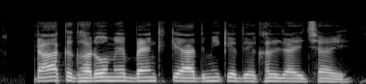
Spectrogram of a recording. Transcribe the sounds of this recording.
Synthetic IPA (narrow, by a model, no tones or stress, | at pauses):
ɖaːkɡʱəɾõmebɛ̃ːŋkːeaːd̪miked̪eːkʰəld͡ʒaːjt͡ʃʰɛe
